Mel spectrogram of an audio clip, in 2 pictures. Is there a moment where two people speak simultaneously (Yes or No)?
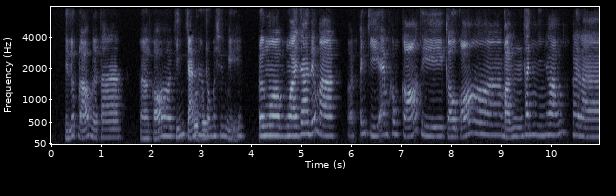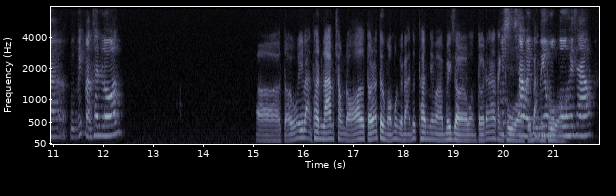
Yes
